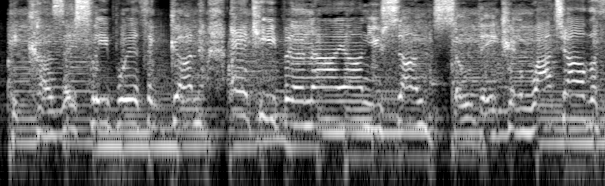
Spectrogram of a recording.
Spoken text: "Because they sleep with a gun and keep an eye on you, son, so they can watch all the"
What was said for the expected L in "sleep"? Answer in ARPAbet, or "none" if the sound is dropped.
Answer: L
